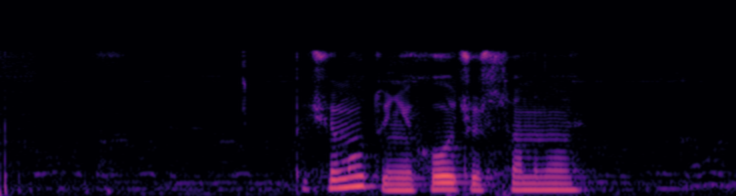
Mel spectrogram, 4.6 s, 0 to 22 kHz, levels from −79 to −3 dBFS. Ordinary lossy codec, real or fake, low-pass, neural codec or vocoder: none; real; none; none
